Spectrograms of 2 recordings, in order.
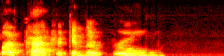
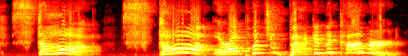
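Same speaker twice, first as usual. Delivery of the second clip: much higher, urgent yell to stop him; 13 semitones higher, slower than usual. Acted. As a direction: cry out to halt a chopping warrior. Omri yells at axe-swinging Little Bear.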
